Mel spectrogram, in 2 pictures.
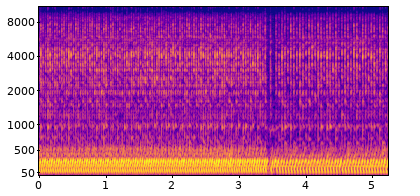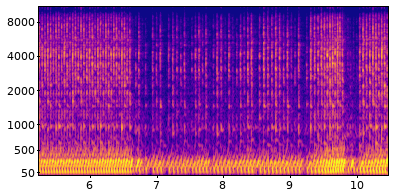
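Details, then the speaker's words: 1996 Geo Metro three-cylinder 5-speed manual, first start after bleeding air from the fuel line; loud, open-sounding idle that wavers and stumbles and won't hold steady; owner suspects the missing idle air control parts, taped over. "doesn't really want to idle. If you take your foot completely off the gas, it runs pretty bad."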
